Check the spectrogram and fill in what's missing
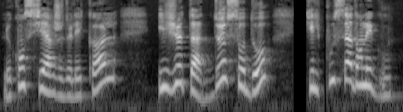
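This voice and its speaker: A woman storyteller and radio host reading a children's tale aloud with lively, expressive pacing. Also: a little high, measured pace.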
